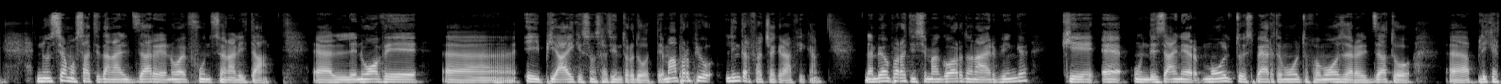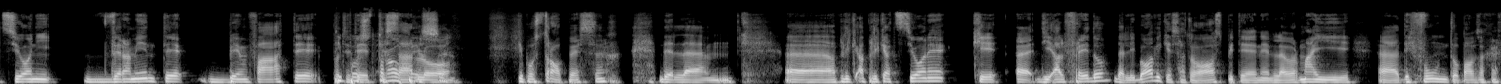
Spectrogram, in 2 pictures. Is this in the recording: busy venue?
no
